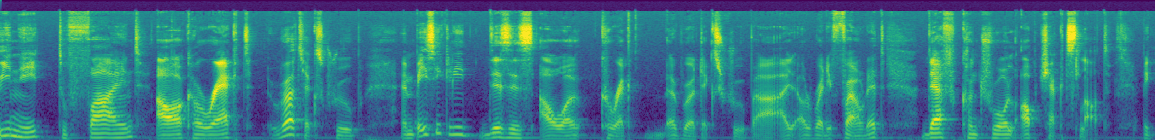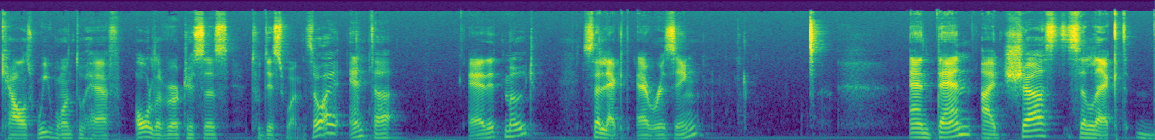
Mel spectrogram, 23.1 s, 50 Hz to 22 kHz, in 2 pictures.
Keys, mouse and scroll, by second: 1.6-2.6 drag, 3.2-5.2 scroll up 5, 5.2-6.2 scroll up 1, 6.2 click, 15.0 Tab, 17.3 a, 18.7 1, 22.1 click.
